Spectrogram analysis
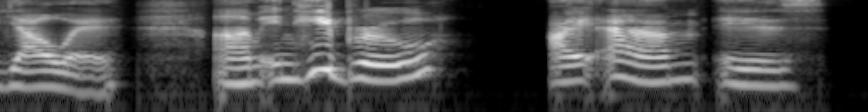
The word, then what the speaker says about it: Yahweh: Like Yahweh. It's like breathing. I saw this one video on I think it was on TikTok or somewhere. It's like breathing, like that.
